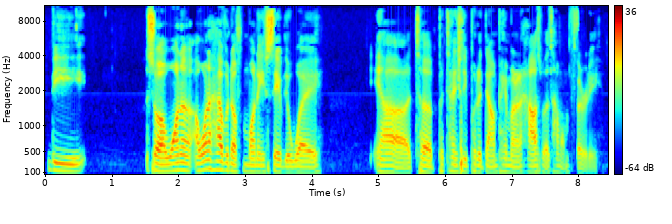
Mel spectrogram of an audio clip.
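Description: A chatty man in his mid twenties co-hosting a podcast, rambling on with restarts and easy laughs. His voice sits at an ordinary middle pitch. The recording is dry and close, with no room sound. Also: moderate pace, fairly bright tone, dry recording. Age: 20s. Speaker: podcast co-host. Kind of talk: casual chat.

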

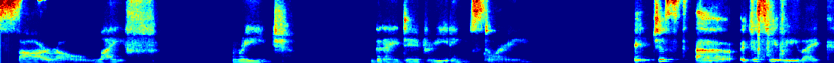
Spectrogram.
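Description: Woman, from Egypt, slow-paced, lowish pitch, literary interviewer, reflective, halting phrasing. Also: low-quality recording.

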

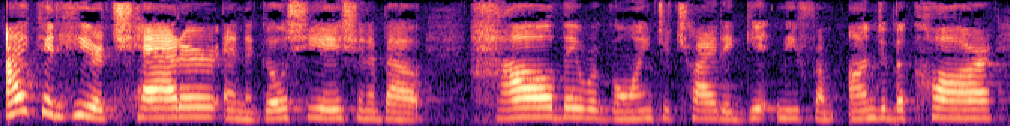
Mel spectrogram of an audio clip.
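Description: Slow-paced woman telling a personal story. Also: mid-range voice. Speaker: featured storyteller. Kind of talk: personal storytelling, scripted narration.

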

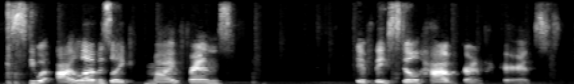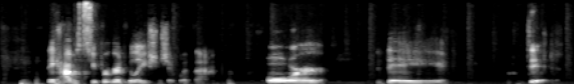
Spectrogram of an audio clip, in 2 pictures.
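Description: A woman's voice: mid-range voice, takes it slowly, long pauses, faint music behind, low-quality recording. A woman in her twenties, a podcast guest in casual chat, rambling and chatty with lots of "like" fillers. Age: 20s. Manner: chatty, rambling, heavy use of "like".

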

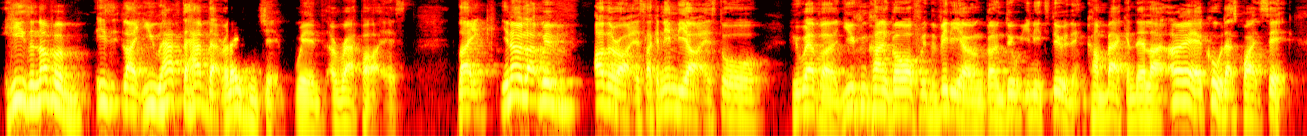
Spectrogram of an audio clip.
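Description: A man's voice: medium pitch, big pitch swings, fast talker. A man being interviewed about directing music videos, talking candidly and animatedly, often asking "you know what I mean" and swearing casually.

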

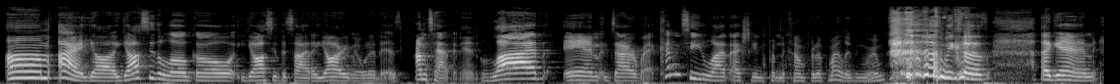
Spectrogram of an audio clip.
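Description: A woman hosting a casual solo podcast from her living room, raspy and congested from a head cold, sassy and slangy with frequent laughs. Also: fairly low pitch, animated, moderate pace, bright, forceful tone. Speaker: podcast host.

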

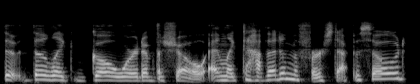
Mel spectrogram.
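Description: A woman's voice: medium pitch, moderate pace, a little mellow, dry recording. Chatty female co-host, casual filler-heavy delivery, muffled lo-fi mic. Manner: chatty, many likes. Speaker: podcast co-host. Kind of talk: casual chat.

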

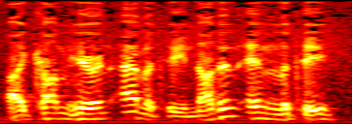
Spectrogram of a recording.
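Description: An actor playing a righteous, coldly composed Puritan witch-hunter in an old-time radio drama, measured, solemn and formal. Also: medium pitch, natural voice. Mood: solemn, resolute. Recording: muffled, faintly noisy old radio broadcast.

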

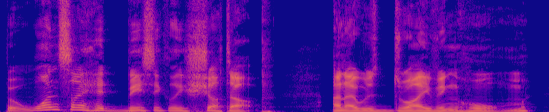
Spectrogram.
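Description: A man's voice: medium pitch, moderate pace, dry recording, studio quality. A man from England co-hosting a podcast, telling stories with wry humour and frequent laughs. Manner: animated storyteller, laughs often, wry. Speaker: co-host. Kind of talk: casual podcast chat.

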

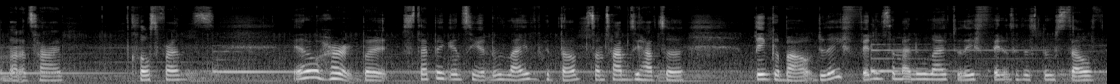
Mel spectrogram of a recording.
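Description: A woman's voice: mid-range voice, background noise. A young woman hosting a personal podcast, talking candidly and repeating herself as she vents late at night while getting over a cold. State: recovering from a cold. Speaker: podcast host.

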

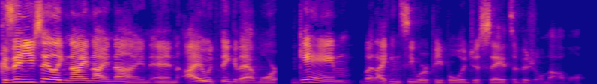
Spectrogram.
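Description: A man's voice: medium pitch, very animated, quick pace, fairly bright tone. A man hosting a podcast, chatting casually and informally as he interviews a guest, often thinking aloud. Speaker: podcast host.

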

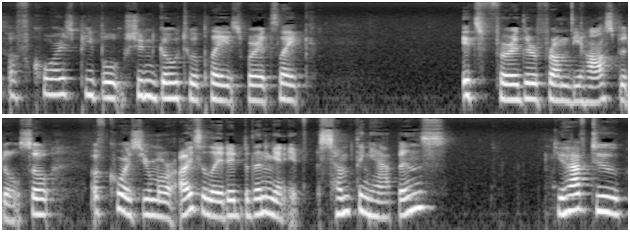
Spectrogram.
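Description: A teenage girl with a Norwegian accent talks through her solo podcast in a loose, rambling way, full of "like" and "um" and little apologetic asides. Her voice is soft and mellow rather than bright, sitting at an ordinary pitch for her age. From Norway. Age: teen. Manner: rambling, filler-heavy, giggly asides. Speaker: podcast host.

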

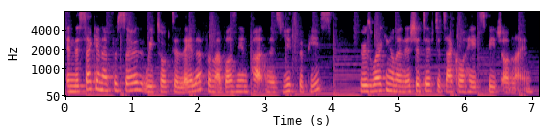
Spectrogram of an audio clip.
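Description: A woman co-hosting a podcast, speaking in a measured, polite way as she introduces topics and asks questions. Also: mid-range voice, warm tone, soft background music. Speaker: podcast co-host.

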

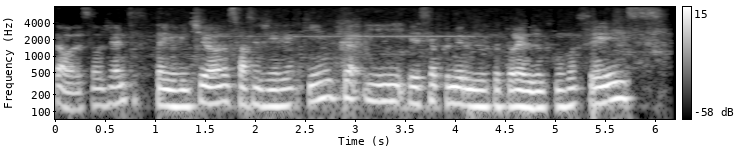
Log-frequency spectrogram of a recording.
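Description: A young Brazilian-accented man introduces himself in casual talk. His voice is mellow and relaxed at a middle pitch, over faint noise. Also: fast, rough recording. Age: young adult. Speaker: book club member, engineering student.

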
